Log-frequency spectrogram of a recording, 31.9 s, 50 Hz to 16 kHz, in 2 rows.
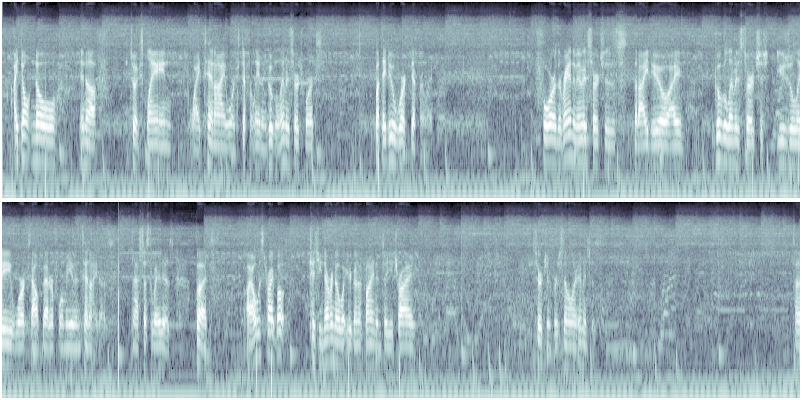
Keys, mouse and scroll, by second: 14.8 click, 18.0 click, 30.2 click.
